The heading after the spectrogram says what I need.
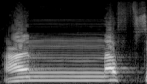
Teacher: دو نون اکٹھے آگے، پہلا ساکن تھا دوسرا متحرک، پہلے کو دوسرے میں ضم کر دیا، ادغام کر دیا ، یہ ادغام متماثلین ہو گیا، اس کے بعد نون تنوین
